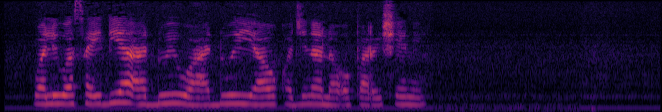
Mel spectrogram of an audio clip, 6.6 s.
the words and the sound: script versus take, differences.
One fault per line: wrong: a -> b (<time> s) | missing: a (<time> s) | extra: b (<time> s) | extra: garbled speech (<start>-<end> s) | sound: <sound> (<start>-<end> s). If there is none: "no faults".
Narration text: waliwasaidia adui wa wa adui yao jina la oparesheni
missing: wa (2.0 s)
extra: kwa (2.8 s)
